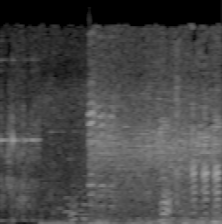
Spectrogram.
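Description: Goats at the Namsan livestock farm in North Pyongan Province give several wavering bleats, some overlapping, heard faintly at a moderate distance over steady outdoor background noise.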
